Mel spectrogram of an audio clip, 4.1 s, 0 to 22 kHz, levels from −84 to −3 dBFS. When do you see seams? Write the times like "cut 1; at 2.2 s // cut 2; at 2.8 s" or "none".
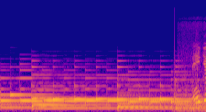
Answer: cut 1; at 1.4 s // cut 2; at 3.4 s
